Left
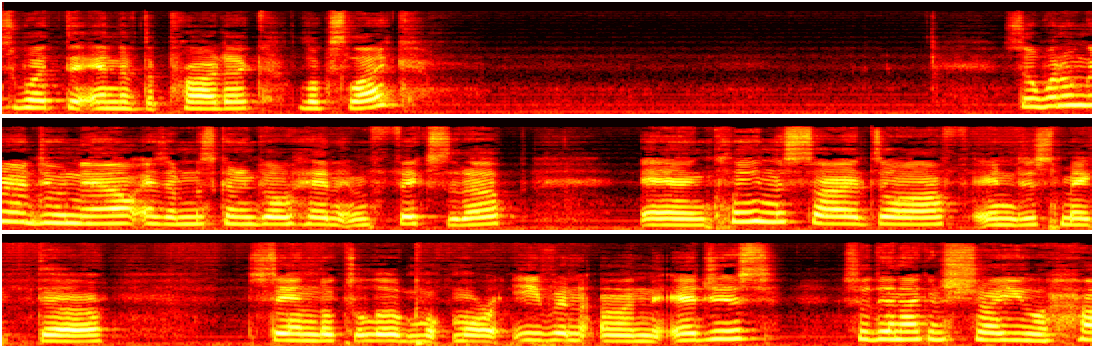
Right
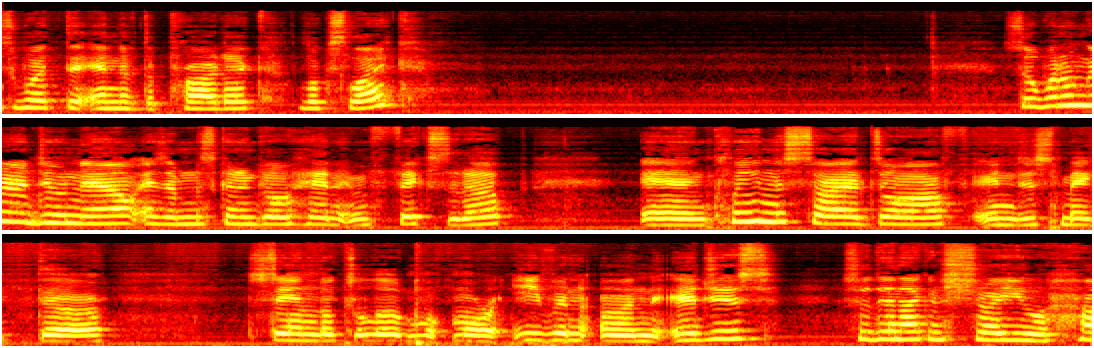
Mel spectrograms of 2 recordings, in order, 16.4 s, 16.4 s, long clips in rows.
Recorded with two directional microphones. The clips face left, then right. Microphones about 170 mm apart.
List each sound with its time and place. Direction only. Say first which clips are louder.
0.0 s speech: left 4 dB; 20° left (ahead or behind)
4.6 s speech: left 4 dB; 20° left (ahead or behind)
13.6 s speech: even; 5° left (ahead or behind)
14.0 s speech: left 2 dB; 25° left (ahead or behind)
